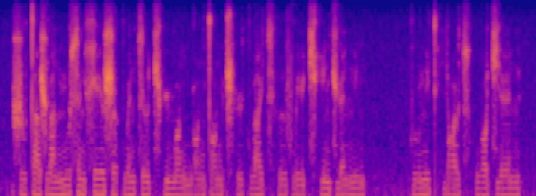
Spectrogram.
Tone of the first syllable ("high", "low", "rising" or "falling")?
rising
